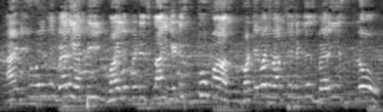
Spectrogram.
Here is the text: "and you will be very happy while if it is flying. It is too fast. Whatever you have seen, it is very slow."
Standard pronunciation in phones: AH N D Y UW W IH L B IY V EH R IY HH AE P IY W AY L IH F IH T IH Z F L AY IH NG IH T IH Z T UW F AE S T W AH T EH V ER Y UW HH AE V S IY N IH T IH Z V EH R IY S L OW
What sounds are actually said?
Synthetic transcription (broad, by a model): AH N D Y UW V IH L B IY V EH R IY HH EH P IY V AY L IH P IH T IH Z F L AY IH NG IH T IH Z T UW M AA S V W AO T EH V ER Y UW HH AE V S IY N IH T IH Z V EH R IY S L OW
